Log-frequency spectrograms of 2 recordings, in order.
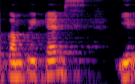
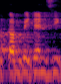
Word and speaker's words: کمپیٹنس: تو کمپیٹنس یہ اس کو عام طور پر کمپیٹنسی کہا جاتا ہے لیکن جو صحیح اس کا تلفظ ہے میرے خیال میں کمپیٹنس ہی ہے.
